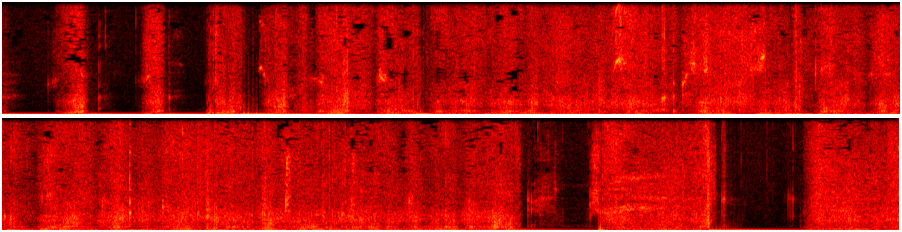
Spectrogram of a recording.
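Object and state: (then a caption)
Foam microphone windscreen being scratched. Fingertips of both hands scratch a black foam microphone windscreen, making a dense, deep, rumbling scrape that is almost entirely low-frequency with a steady low hum underneath. The scratching runs almost continuously, with brief gaps of near-silence near the start and again near the end.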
